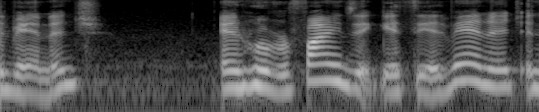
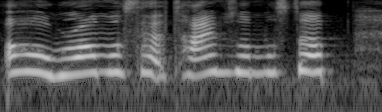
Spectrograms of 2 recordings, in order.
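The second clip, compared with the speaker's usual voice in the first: very high, loud shouted yell, acted out; 11 semitones higher, 5 dB louder than usual. Retelling how one player yells to call another back: imitating someone yelling. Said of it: "when he yells".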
